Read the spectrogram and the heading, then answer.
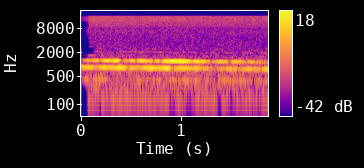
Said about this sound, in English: Ambulance? You guys downtown, right? Yeah, that happens. Yep. That happens. I should just ignore it.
